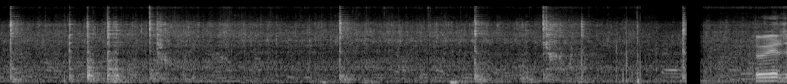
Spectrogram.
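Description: A metal ladle scrapes and clanks against a steel wok.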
